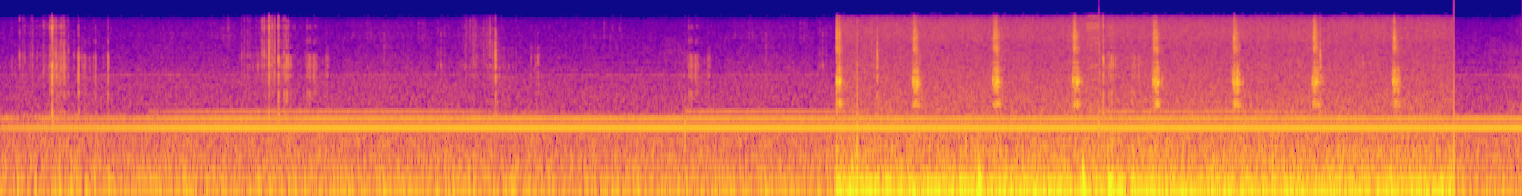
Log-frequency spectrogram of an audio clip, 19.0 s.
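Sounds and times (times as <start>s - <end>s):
steady low hum: 0.0s - 19.0s
clock ticking: 10.5s - 18.2s.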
